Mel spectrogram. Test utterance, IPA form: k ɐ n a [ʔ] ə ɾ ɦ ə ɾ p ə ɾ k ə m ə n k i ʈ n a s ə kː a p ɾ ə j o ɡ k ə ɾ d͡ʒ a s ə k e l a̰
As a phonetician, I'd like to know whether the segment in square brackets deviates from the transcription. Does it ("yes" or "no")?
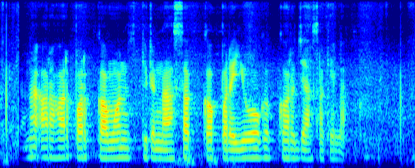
no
